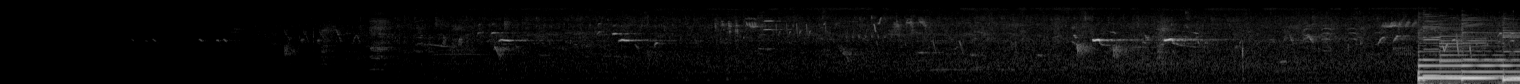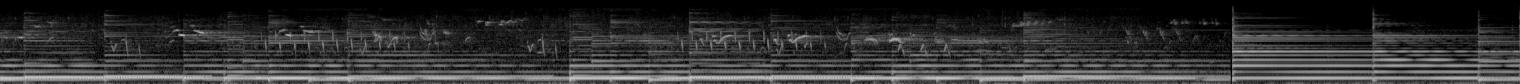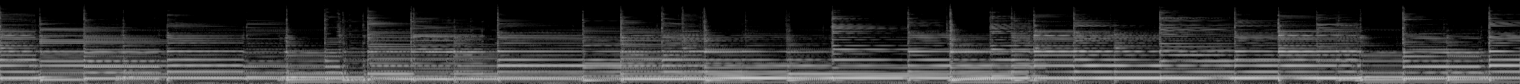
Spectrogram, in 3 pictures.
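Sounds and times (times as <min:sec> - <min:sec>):
acoustic guitar: 0:14.2 - 0:45.5.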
